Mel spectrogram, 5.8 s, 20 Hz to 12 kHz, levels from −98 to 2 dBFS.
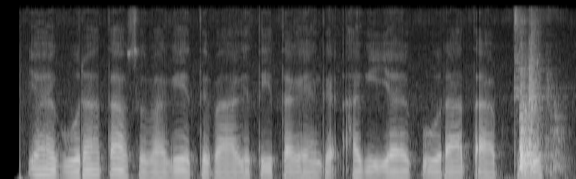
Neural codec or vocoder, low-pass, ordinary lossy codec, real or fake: vocoder, 22.05 kHz, 80 mel bands, WaveNeXt; 9.9 kHz; none; fake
